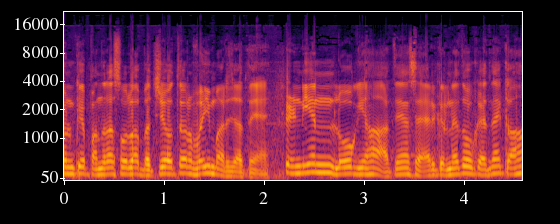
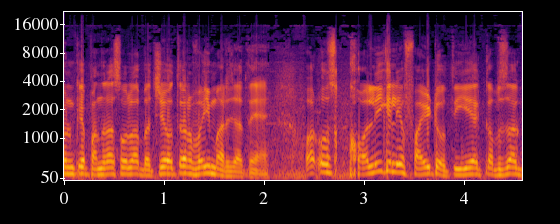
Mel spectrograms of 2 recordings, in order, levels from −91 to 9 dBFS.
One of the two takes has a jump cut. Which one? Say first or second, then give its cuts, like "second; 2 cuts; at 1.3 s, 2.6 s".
first; 1 cut; at 2.2 s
